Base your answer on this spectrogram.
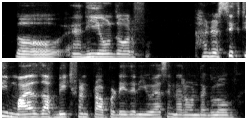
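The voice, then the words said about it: Pakistani-accented English. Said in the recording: “I'm originally from Pakistan. You probably know my accent is not from, you know, it's imported here.”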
